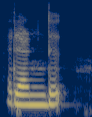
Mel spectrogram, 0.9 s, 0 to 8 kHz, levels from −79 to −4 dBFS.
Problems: low volume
